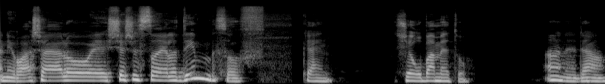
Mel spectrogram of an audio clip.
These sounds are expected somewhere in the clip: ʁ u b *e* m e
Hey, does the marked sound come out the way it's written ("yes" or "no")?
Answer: no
